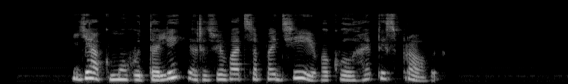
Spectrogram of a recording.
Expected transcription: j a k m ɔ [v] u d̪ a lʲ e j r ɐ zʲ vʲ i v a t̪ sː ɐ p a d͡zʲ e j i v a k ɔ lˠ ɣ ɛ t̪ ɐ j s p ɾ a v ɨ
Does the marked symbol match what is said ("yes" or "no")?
no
